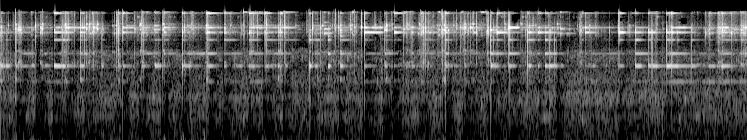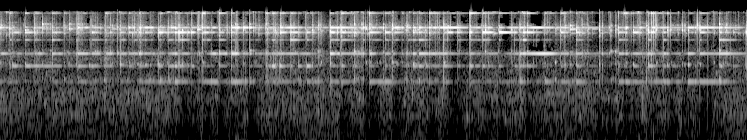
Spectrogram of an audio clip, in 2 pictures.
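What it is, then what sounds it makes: Shaken bundle of metal keys on a ring. A bunch of long, thin, solid metal bars or keys hanging on a steel split ring is held up by the fingertips close to the mic and shaken continuously. The pieces clink against each other in bright, chime-like jingles with very short ringing tones, high in pitch and with almost no low end.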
